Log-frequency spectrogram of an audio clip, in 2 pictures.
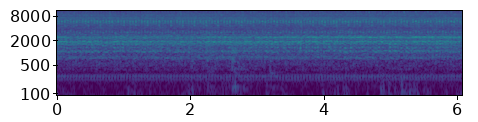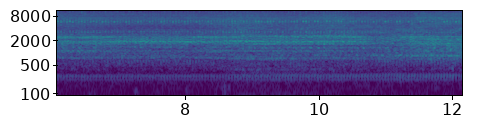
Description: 2010 HHR 2.2 Ecotec making a weird noise when warm, can’t figure it out...Take a listen.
